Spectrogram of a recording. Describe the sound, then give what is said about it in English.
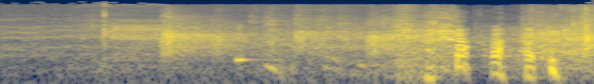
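An audience breaks into applause, scattered claps swelling into a steady patter of many hands, with a few sharper individual claps standing out toward the end. “I have these natural pauses, and some of you interpret them as me wanting applause, and I actually really do appreciate it, so thank you.”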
